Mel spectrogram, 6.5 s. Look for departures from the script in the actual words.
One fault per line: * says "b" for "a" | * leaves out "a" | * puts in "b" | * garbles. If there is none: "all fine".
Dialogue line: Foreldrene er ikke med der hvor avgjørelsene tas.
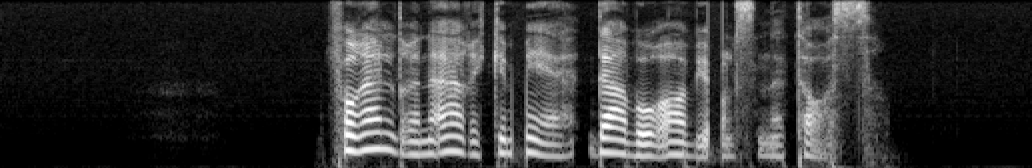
all fine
